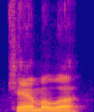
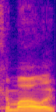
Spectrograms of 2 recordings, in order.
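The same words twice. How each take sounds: First: The name sounds like Pamela with a K. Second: The name sounds like the word camel. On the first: "Her name is pronounced like Pamela with a K" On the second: "that makes it sound like Camela toe"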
